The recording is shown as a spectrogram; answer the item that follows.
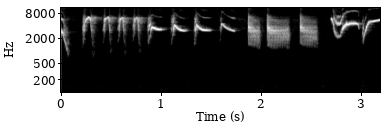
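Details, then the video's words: Asian pied starling song, used as a lure to stimulate a starling that has stopped singing: a rapid jumble of high chirps, then harsh grating notes and slurred whistles, all in quick succession. "Pancingan Jalak Suren Jitu Cocok Buat Burung Macet Pasti Gacor"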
